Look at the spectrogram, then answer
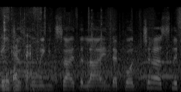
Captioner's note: TV playing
